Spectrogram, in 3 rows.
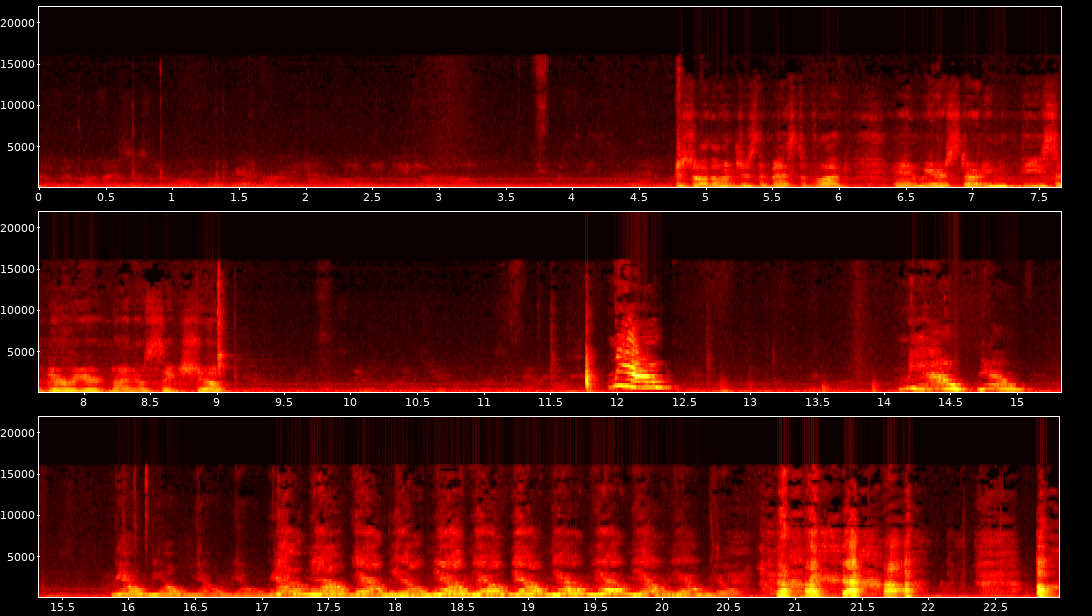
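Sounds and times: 
speech: 0:04.9 - 0:09.2
cat meowing: 0:11.8 - 0:12.5, 0:14.1 - 0:15.1, 0:15.9 - 0:20.6
noisy chuckling: 0:20.5 - 0:22.9.

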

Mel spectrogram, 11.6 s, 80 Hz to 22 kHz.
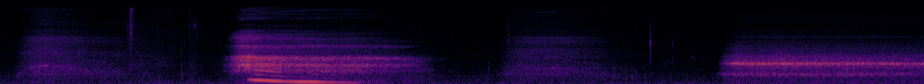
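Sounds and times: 
deep relaxing breathing through the nose with a gentle voiced sigh: 0:00.2 - 0:01.8, 0:02.8 - 0:05.6, 0:06.3 - 0:07.9, 0:09.0 - 0:11.5.

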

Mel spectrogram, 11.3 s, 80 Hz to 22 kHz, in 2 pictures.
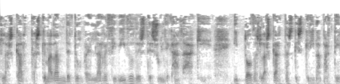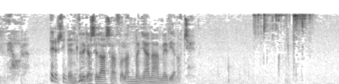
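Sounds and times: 
speech: 0:00.0 - 0:09.0
coins tossed onto bedsheets: 0:09.8 - 0:11.0.

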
